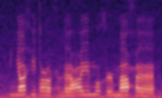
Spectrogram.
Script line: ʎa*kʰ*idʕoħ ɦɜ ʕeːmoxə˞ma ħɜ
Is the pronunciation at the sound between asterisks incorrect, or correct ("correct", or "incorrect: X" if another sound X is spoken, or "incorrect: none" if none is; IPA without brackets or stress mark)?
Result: incorrect: x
